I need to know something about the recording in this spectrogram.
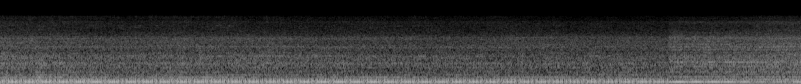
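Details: Bad Boy zero-turn mower, fire-damaged engine repaired, drive pull fixed and new blades fitted, mowing: smooth even drone with steady beat, dipping slightly as load changes; runs and cuts normally, even cut.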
